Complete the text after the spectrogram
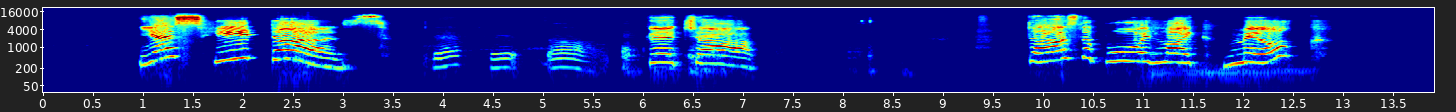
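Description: A woman speaks clearly and with animation over an online call, asking questions and answering them.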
